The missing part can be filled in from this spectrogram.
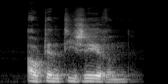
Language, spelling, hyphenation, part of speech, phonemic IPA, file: Dutch, authentiseren, au‧then‧ti‧se‧ren, verb, /ɑu̯ˌtɛn.tiˈzeː.rə(n)/, Nl-authentiseren.ogg
- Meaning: alternative form of authenticeren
